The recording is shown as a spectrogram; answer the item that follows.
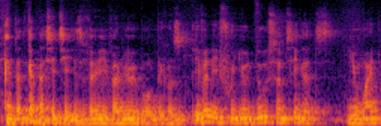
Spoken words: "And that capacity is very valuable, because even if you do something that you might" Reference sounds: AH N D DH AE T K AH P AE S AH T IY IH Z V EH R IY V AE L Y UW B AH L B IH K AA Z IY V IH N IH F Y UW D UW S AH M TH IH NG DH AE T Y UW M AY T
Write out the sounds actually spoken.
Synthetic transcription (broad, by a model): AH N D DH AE T K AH P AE S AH T IY IH Z V EH R IY V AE L Y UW B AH L B IH K AA Z IY V IH N IH F Y UW D UW S AH M TH IH NG DH AE T Y UW M AY T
